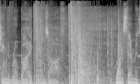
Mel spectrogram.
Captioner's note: gun bangs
